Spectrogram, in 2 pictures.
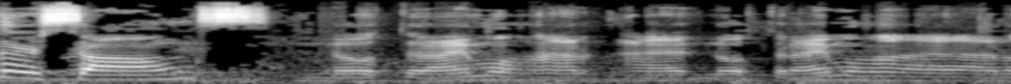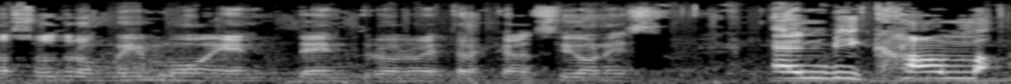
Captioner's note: interpreter speaking in foreign language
